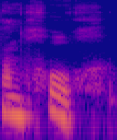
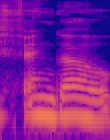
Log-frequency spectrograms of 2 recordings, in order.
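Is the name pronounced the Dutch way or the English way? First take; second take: Dutch; English. First: The name has a Dutch pronunciation. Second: The name has an English pronunciation. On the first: The speaker calls it right. "we pr- pronounce his name Vincent van Gogh" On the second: The speaker calls it wrong. "most English people say it like that"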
